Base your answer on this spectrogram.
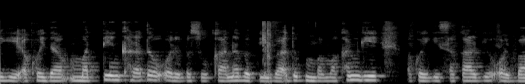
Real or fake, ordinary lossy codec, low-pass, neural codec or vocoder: real; none; none; none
